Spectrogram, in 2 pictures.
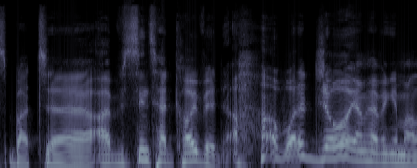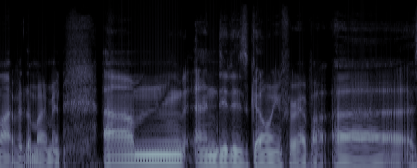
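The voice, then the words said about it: Slightly hoarse voice. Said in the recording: “my voice is mostly back. It's still a little bit hoarse”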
